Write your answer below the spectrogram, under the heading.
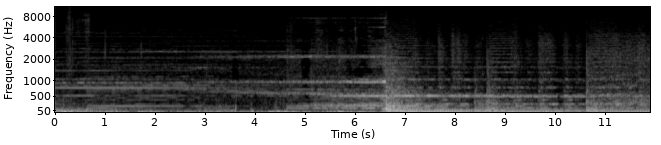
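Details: Dramatic, suspenseful music with sustained tones and a deep pulsing low end that swells in loudness around the middle, with no animal sound heard.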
